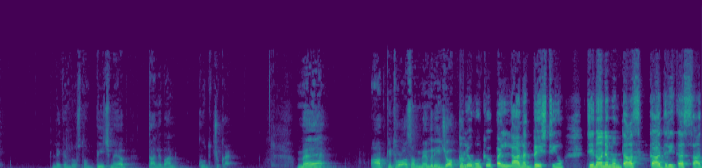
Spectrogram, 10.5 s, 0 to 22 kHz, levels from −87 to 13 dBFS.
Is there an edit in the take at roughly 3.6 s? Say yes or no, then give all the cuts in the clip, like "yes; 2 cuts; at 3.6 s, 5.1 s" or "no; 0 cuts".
no; 1 cut; at 6.9 s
